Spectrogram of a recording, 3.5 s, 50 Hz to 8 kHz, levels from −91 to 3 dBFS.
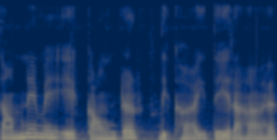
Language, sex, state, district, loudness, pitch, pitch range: Hindi, female, Uttar Pradesh, Ghazipur, -37 LUFS, 195 Hz, 185-205 Hz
